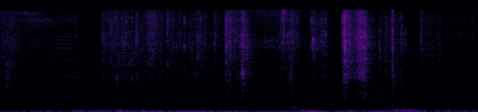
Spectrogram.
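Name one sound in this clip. Trading cards rustle and slap as hands shuffle through a stack.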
